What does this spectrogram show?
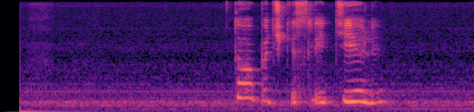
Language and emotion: Russian, sad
